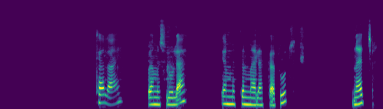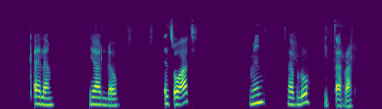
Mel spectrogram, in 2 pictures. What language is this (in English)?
Amharic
